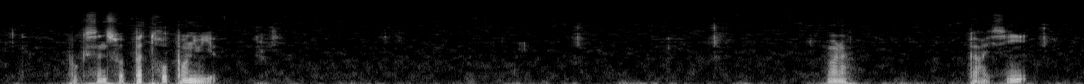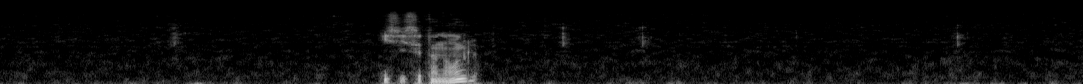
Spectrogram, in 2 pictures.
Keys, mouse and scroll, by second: 0.0 e, 1.6 e, 2.7 shift+middle click, 3.8 e, 4.8 e, 7.1 e, 8.0 e, 10.4 e, 11.6 e, 12.5 e, 15.6 e, 16.4 e, 17.2 e, 17.9 e, 20.4 e, 21.5 e.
